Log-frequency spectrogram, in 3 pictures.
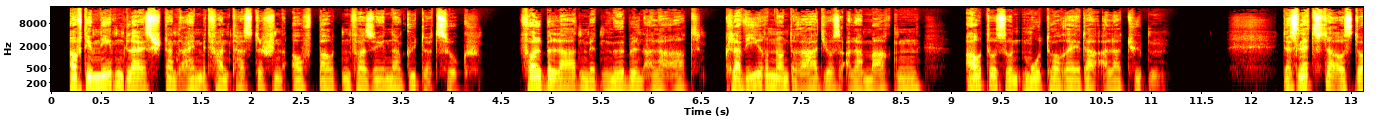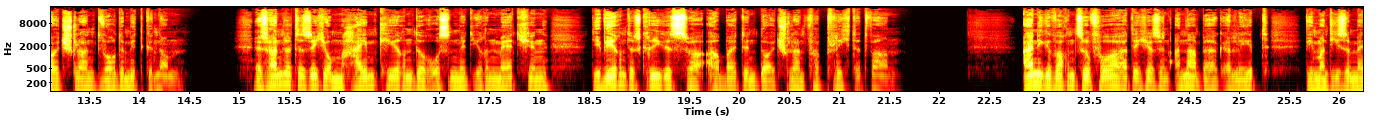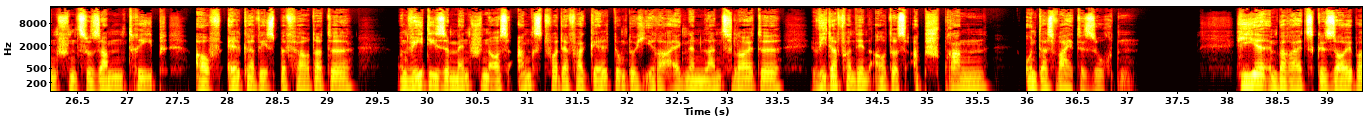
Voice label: narration; nachkrieg stalinismus sbz

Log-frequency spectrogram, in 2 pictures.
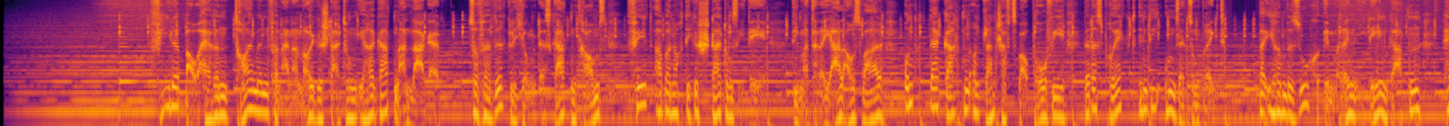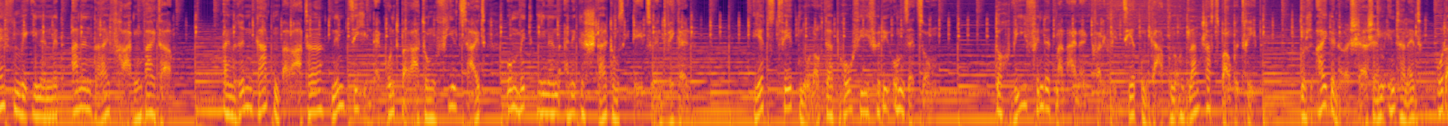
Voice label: sprecher voice erklaerfilm

